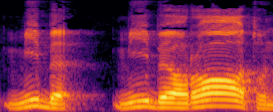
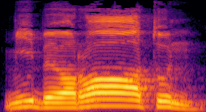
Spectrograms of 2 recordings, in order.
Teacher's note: la lettre ra est emphatique.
